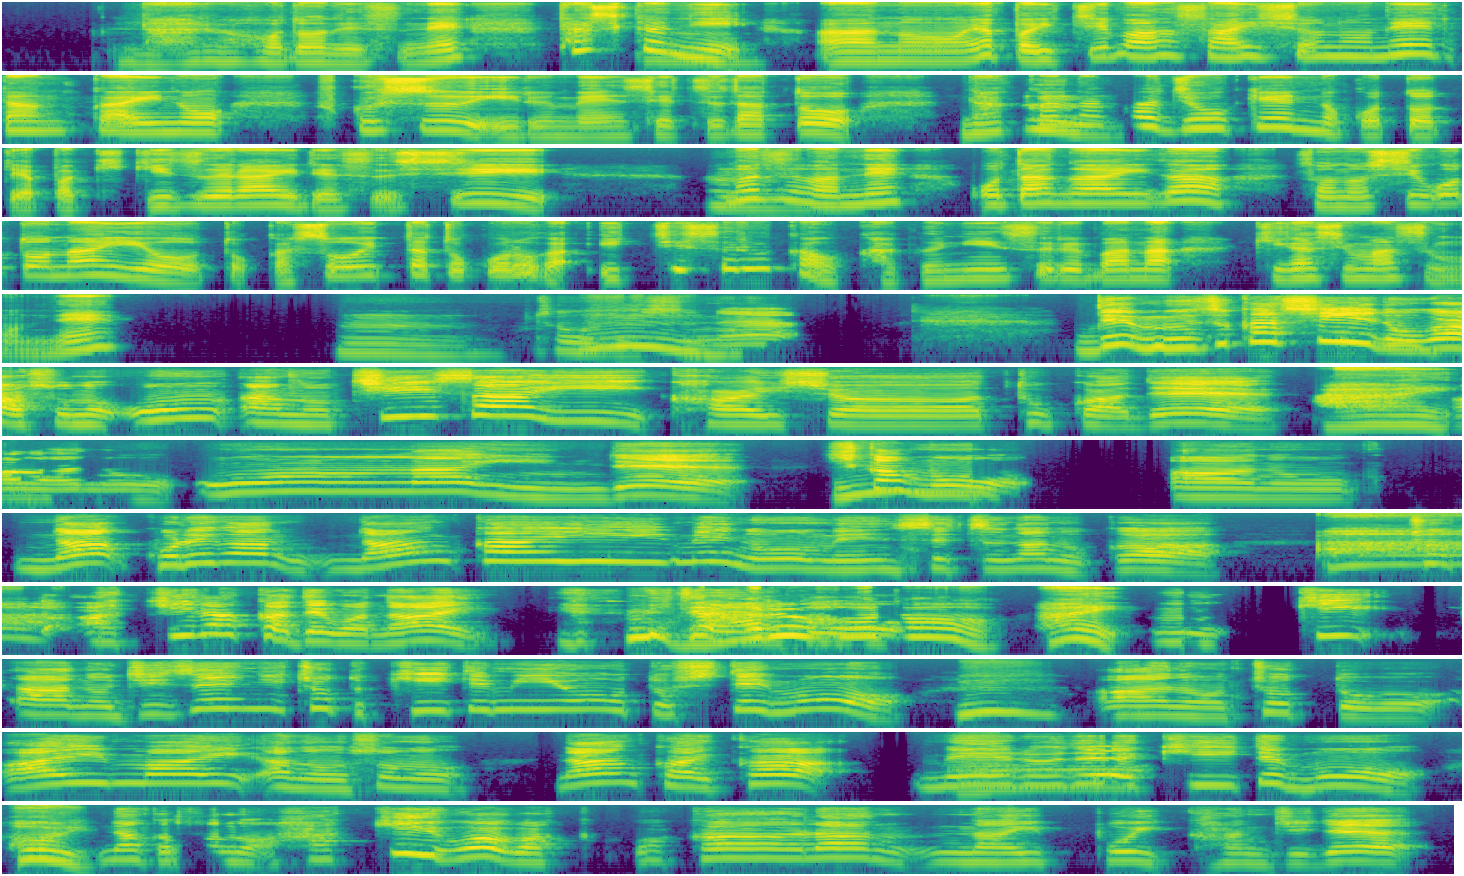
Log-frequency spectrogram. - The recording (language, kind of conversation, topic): Japanese, advice, 面接で条件交渉や待遇の提示に戸惑っているとき、どう対応すればよいですか？
- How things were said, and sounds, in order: laughing while speaking: "みたいなこう"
